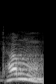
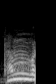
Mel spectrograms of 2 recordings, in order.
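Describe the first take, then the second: First: The word ends on the m, no b. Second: The word ends with an audible b sound. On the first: The speaker calls it right. "बी को silent रखना है" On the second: The speaker calls it wrong. "थम्ब नहीं"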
